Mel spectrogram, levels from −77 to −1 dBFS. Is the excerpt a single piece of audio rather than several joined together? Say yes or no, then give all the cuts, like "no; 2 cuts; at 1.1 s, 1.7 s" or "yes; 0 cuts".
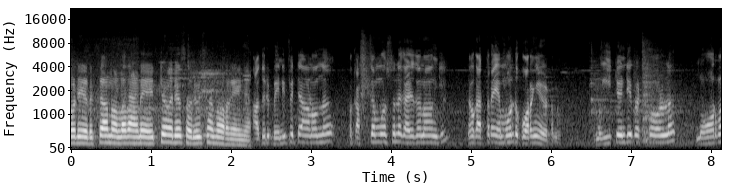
no; 1 cut; at 2.3 s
